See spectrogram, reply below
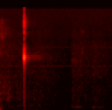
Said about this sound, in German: ja, das ist, ich schnipp's einmal mit dem Finger und dann funktioniert die Sache.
